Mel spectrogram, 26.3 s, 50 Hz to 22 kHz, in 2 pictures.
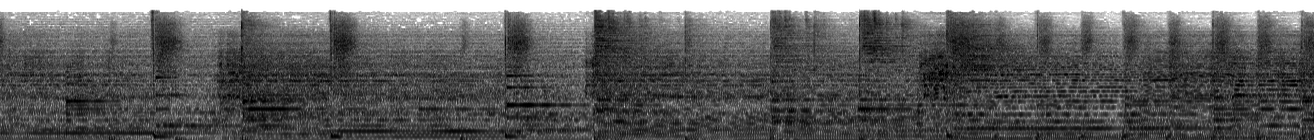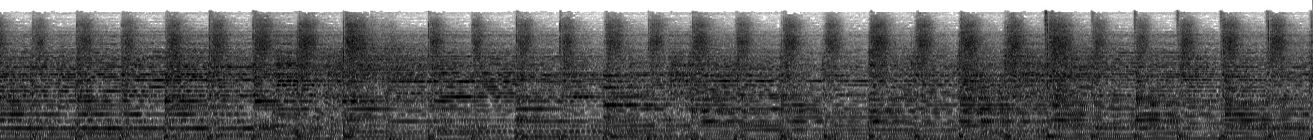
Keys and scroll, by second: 1.7 typing, 3.6 typing.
